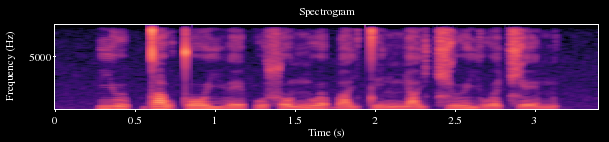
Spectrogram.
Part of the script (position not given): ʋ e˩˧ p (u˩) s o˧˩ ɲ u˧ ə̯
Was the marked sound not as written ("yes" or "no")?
no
